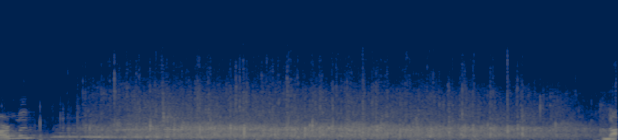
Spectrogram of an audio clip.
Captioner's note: audience cheering; audience applauding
